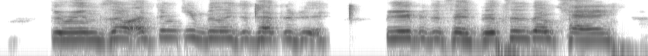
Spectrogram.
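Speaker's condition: Cerebral palsy, mild; speech mildly affected

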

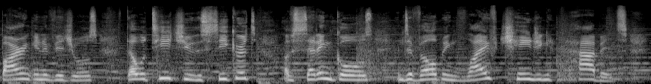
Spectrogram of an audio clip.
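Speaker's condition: No condition

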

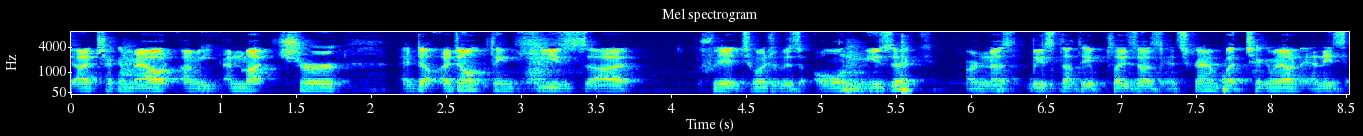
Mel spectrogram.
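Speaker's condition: No condition

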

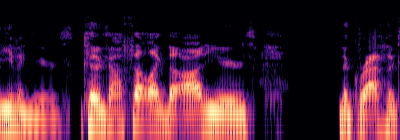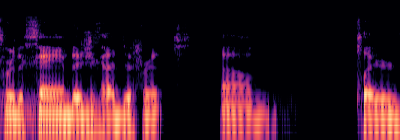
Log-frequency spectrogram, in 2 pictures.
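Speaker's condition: Cleft lip and palate; born in Ukraine

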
